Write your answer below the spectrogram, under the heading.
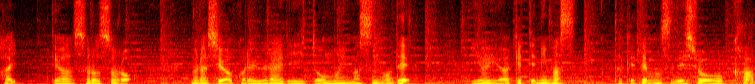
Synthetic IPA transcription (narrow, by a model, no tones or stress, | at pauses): hai | d̪̥e̞β̞aso̞ɾo̞so̞ɾo̞ | mɯ̟ɾaɕiβako̞ɾe̞ɡɯ̟ɾaid̪e̞iːt̪o̞ːmo̞imasɨno̞d̪e̞ | ijo̞io̞ake̞t̪e̞mʲimasɨ̥ | t̪ake̞t̪e̞masɨd̪e̞ɕo̞ːkʰa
